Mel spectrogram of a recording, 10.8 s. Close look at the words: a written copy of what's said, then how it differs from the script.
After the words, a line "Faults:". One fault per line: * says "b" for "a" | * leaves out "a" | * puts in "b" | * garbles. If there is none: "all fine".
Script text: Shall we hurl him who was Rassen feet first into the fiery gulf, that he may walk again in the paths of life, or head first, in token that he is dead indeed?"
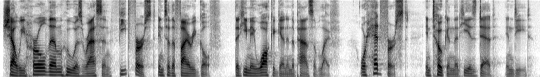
Shall we hurl them who was Rassen feet first into the fiery gulf, that he may walk again in the paths of life, or head first, in token that he is dead indeed?"
Faults:
* says "them" for "him"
